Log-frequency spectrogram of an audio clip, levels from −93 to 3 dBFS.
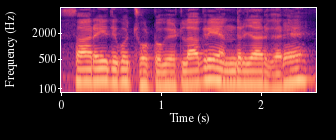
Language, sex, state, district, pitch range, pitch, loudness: Rajasthani, male, Rajasthan, Nagaur, 130-145 Hz, 135 Hz, -13 LUFS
